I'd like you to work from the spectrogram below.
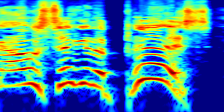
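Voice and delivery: very high, loud holler; indignant yell, re-enacted; yelled protest. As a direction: shout back up in protest. Acted shouted protest.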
